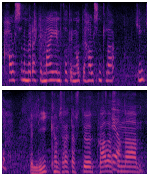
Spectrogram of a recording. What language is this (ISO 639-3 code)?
isl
